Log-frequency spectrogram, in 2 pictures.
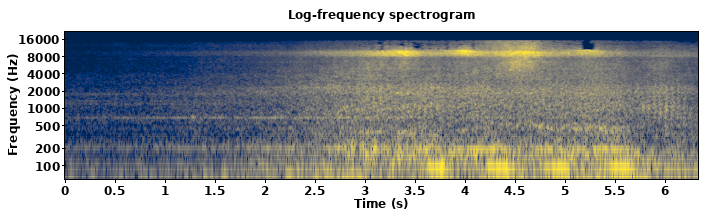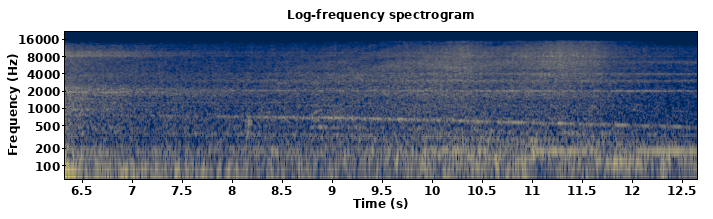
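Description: Class 222 diesel multiple unit passing through the station at speed: a rush of rail noise that builds to a loud peak a few seconds in, with a quick run of wheel thumps over the rail joints, then fades. After that the Class 387 electric unit runs slowly into the platform, its traction motor whine falling steadily in pitch as it slows.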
